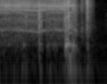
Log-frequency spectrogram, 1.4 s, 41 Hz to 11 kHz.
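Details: Sony SL-HF100 Betamax being repaired for poor playback, loose spring found inside: brief smooth motor whir then a few clean clicks as the tape mechanism cycles, no grinding or strain; normal operation, though power supply singing noted.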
